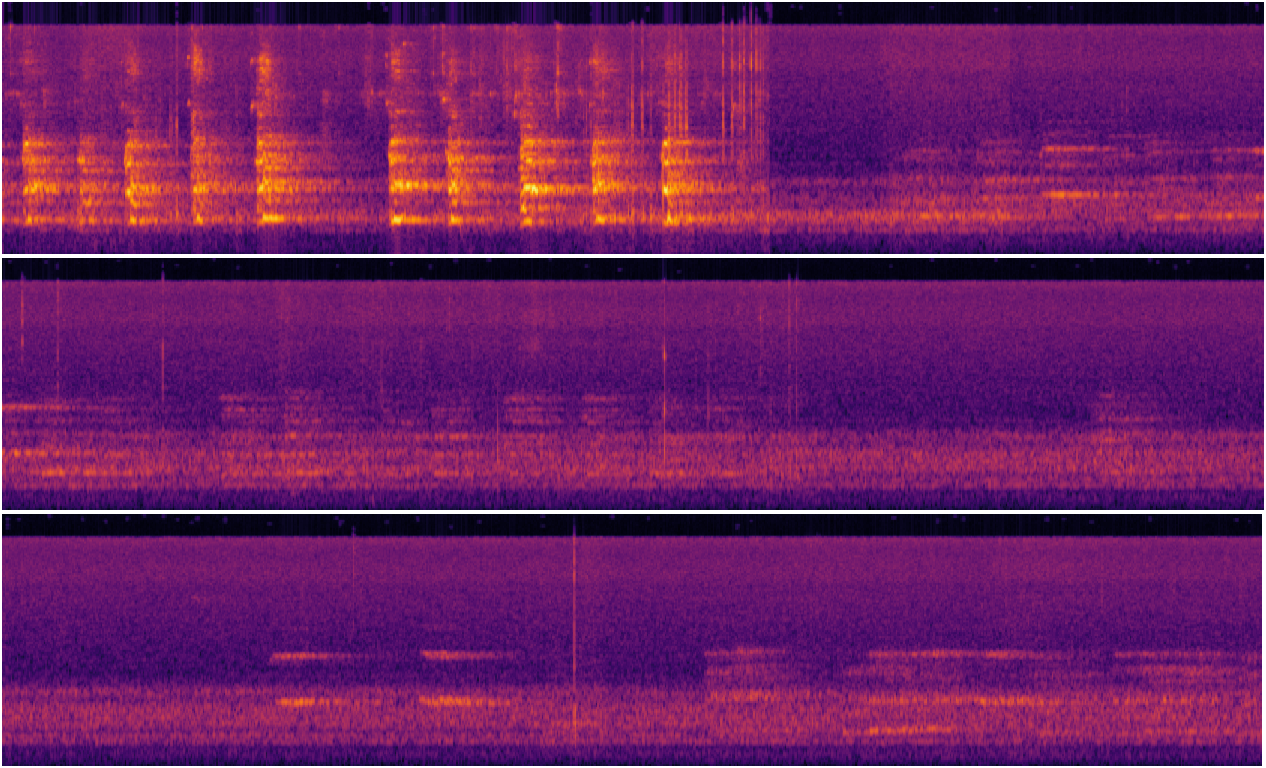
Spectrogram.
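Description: Russian hound baying as it runs a hare's trail. For the first six seconds the barks are loud and close, about two a second. They then give way to fainter, more distant baying that carries on.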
